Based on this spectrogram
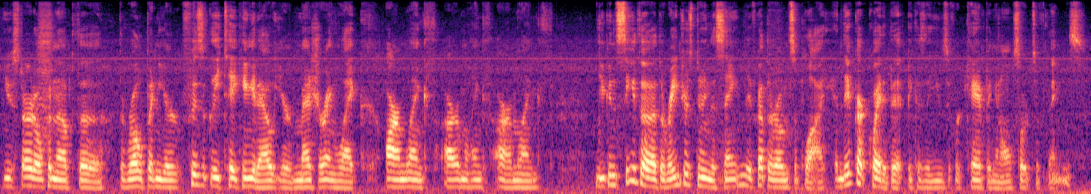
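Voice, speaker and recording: A man's voice: mid-range voice, brisk, few pauses, slight background noise. A man running a tabletop role-playing game as game master, describing scenes in a casual, chatty way. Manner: casual, chatty, lots of fillers.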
